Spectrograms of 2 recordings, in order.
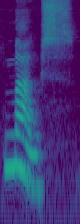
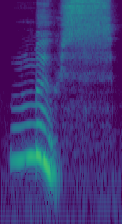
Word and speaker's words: mousse: word it is pronounced Mouse this is a dessert it has two s's and it is pronounced as moose okay mousse so when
